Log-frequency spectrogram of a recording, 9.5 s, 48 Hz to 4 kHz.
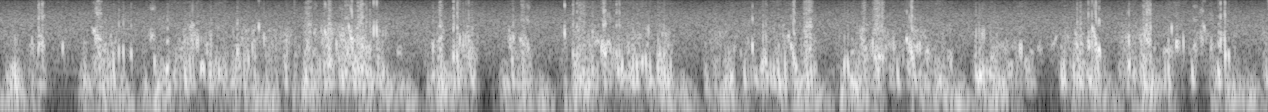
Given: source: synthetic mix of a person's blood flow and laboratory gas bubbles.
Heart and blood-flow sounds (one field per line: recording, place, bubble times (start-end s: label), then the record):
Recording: Doppler ultrasound of blood flow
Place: precordium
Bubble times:
0.01-0.51 s: bubbles
0.61-1.01 s: bubbles
1.10-2.92 s: bubbles
2.97-3.04 s: bubbles
3.22-3.62 s: bubbles
3.79-4.01 s: bubbles
4.21-5.07 s: bubbles
5.27-6.15 s: bubbles
6.27-7.17 s: bubbles
7.29-7.84 s: bubbles
7.88-8.29 s: bubbles
8.37-9.26 s: bubbles
9.46-9.52 s: bubbles
From the record:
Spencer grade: 4 (maximum detectable bubble signal sounding continuously throughout systole and diastole of every cardiac period, and overriding the amplitude of the normal cardiac signals)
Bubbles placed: anywhere in the cardiac cycle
